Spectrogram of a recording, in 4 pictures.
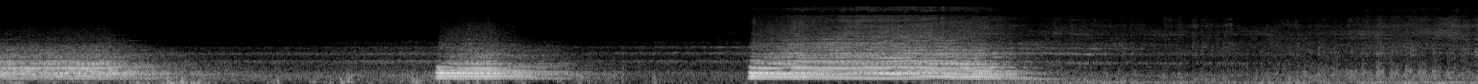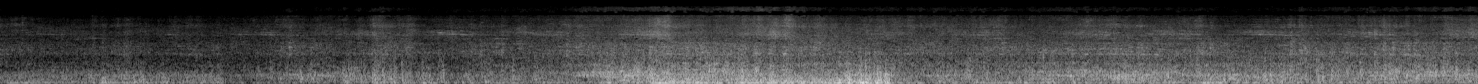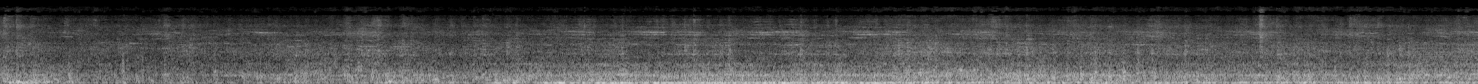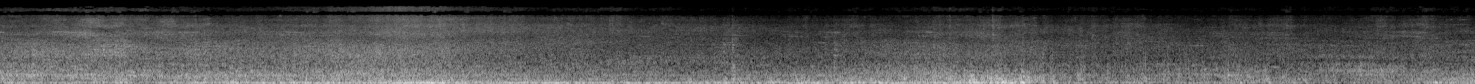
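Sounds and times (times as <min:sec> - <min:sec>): locomotive horn blasts: 0:00.0 - 0:01.7, 0:04.4 - 0:05.9, 0:07.5 - 0:10.8
train rumbling past: 0:00.0 - 0:59.0.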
